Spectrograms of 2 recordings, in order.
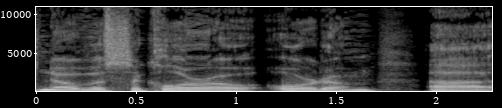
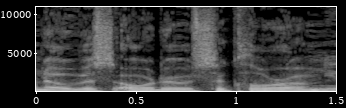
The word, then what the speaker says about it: Novus Ordo Seclorum: But now it's Novus Seclorum Ordum, New Order of the Ages. Excuse me, I said it wrong. Novus Ordo Seclorum, New Order of the Ages, New World Order.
